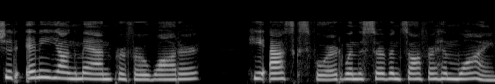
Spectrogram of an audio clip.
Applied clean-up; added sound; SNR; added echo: none; none; none; none.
